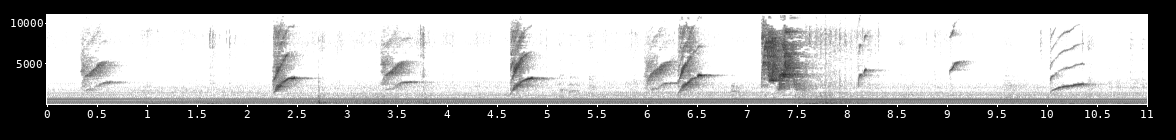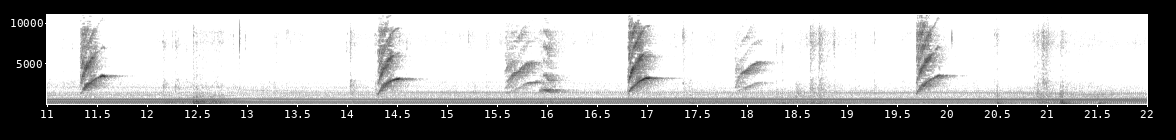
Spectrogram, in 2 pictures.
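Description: Caged bird giving short, sharply falling chirps, often in pairs, every second or two, over a steady low hum. There is a brief rustling burst about seven seconds in.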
